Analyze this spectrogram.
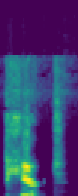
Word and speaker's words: Peart: Do you like Damn Neil Peart? Are you right. into drumming? Okay. Peart. Bonham or Didn't Neil even know Peart when it comes to They call drumming? his Peart. Yeah. It's Peart.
